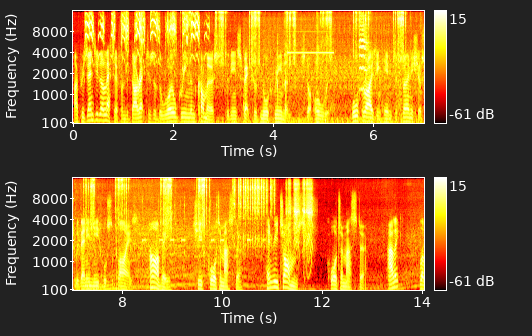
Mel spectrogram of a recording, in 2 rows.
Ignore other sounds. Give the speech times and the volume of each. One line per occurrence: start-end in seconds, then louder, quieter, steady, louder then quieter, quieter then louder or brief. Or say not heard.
0.0-14.0 steady.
